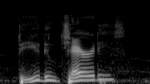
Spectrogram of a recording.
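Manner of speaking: high put-on voice of a young kid. Retelling what a kid who walked up asked: imitating a kid's accent. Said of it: "The accent is killing me softly".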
